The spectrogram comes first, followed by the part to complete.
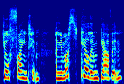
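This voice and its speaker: A woman voicing an emotional young noblewoman, speaking high and pleading. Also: normal speed, creaky, no room sound, clean studio sound. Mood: distraught.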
